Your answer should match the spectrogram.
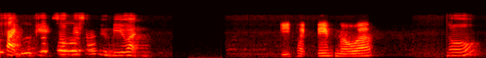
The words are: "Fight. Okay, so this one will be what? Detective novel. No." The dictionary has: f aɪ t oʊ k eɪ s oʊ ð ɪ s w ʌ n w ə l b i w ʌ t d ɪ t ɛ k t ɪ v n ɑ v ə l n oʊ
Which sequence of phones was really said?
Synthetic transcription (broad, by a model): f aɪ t oʊ k eɪ s oʊ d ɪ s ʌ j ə b i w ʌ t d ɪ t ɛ k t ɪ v n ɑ ə n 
